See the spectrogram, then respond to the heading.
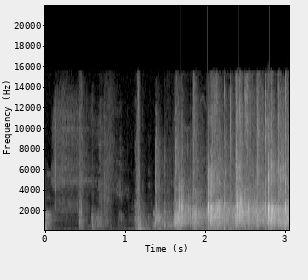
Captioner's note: applause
